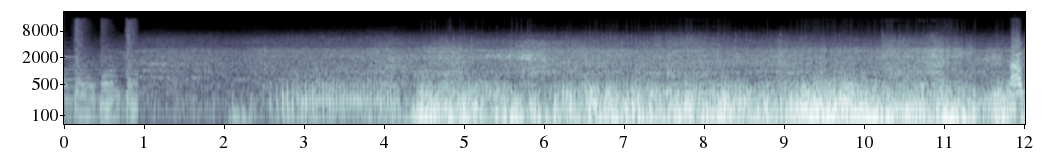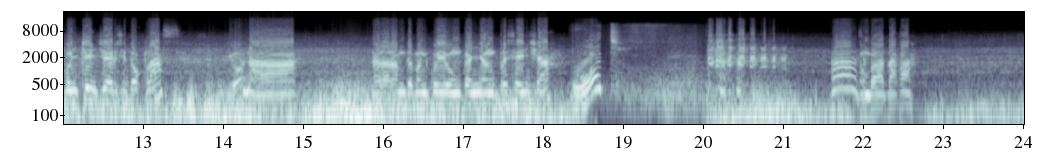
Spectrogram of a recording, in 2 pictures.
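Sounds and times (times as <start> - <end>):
music jingle: 0.0 - 1.0
scooter engine humming: 0.8 - 10.2
wind rush on microphone: 2.0 - 24.0.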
